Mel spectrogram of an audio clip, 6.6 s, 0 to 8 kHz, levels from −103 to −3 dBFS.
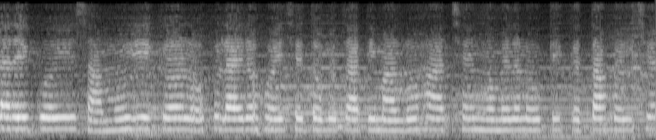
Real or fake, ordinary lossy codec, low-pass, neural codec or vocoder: fake; none; 7.2 kHz; codec, 16 kHz, 0.4 kbps, LongCat-Audio-Codec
